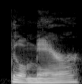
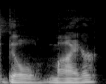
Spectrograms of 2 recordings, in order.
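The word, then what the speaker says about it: Maher: I said uh Bill Bill Mayer when that's Bill Meyer.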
